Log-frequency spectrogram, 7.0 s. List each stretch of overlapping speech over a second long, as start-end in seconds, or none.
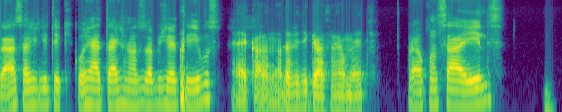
none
